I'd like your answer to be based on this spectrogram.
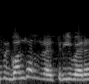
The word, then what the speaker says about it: Golden Retriever: Es Golden Retriever, es como el perro. – Ah. – Se refiere precisamente como a hombres que destilan o proyectan como una especie de energía como de perro Golden Retriever.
